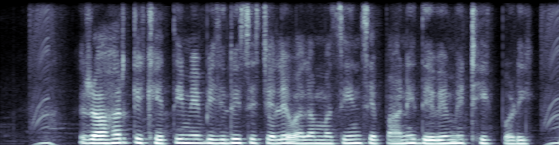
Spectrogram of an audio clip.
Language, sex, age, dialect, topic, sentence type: Bhojpuri, female, 18-24, Western, agriculture, question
